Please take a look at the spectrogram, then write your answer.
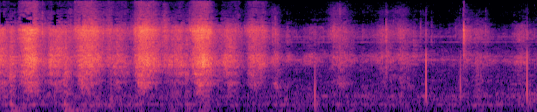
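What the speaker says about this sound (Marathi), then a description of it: "आपण आता बटाटे किसूया किसणीने" Boiled potatoes rubbed against a hand grater in a home kitchen, a close run of rhythmic scraping strokes that fades into sparser light taps and clicks toward the end.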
